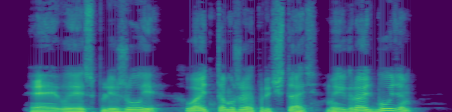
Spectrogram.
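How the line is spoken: Mocking shout. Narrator (Russian): насмешливо крикнул капитан команды соперник Влад

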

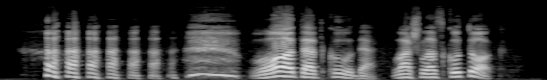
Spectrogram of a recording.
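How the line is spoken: Deep bass laugh. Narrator (Russian): Инспектор засмеялся басистым смехом

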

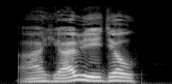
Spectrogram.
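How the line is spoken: Angry reply. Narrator (Russian): сердито ответил Эрн

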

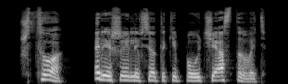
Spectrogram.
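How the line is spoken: Wry grunt. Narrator (Russian): хмыкнул он

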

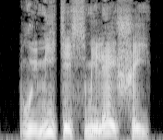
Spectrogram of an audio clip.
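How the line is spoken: Barked. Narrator (Russian): рявкнул Фадж

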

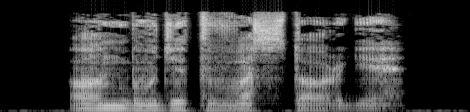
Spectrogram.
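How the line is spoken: Cold remark. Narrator (Russian): холодно заметил Люпин

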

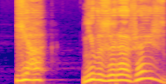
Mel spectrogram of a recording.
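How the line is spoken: Eager exclamation. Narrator (Russian): с готовностью воскликнул крот

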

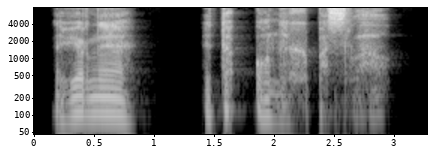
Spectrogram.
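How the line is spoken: Quiet. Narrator (Russian): тихо сказал Гарри

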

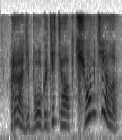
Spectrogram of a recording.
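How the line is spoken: Exclaiming. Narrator (Russian): воскликнула она

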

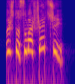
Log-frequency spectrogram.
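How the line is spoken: Shouting. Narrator (Russian): закричал инженер

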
